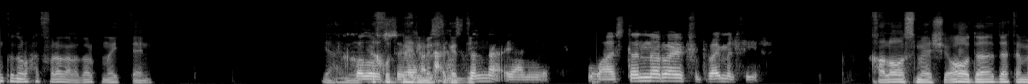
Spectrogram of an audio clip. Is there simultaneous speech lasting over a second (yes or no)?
yes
